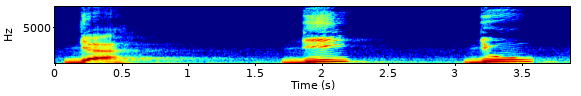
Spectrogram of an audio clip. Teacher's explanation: dikeluarkan dengan menyentuhkan tengah-tengah lidah dengan langit-langit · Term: huruf j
